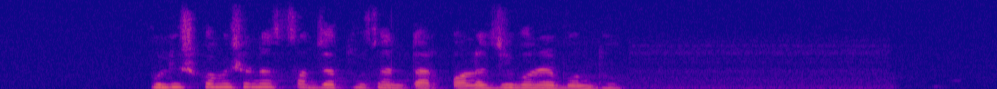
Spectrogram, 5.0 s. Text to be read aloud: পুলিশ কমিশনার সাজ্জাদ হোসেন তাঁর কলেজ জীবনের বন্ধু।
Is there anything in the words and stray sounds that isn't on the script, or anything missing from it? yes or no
no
